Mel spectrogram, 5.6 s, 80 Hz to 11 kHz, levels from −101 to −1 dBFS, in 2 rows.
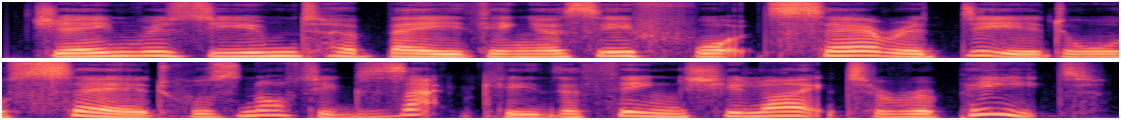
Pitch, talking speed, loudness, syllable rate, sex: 200 Hz, 215 wpm, -19 LUFS, 5.1 syllables/s, female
